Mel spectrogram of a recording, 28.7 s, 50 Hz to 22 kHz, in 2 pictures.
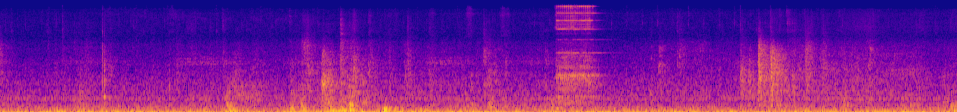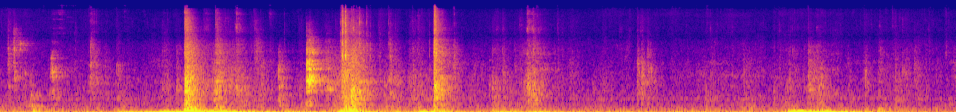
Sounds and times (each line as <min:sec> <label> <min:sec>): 0:08.3 egg timer 0:09.4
